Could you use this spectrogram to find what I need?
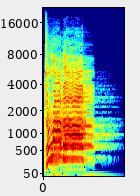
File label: Male Mech Attack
